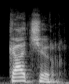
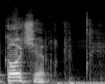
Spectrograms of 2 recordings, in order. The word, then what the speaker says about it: kosher: escribe pastor es que no se dice kutcher se dice kosher bueno y eso me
